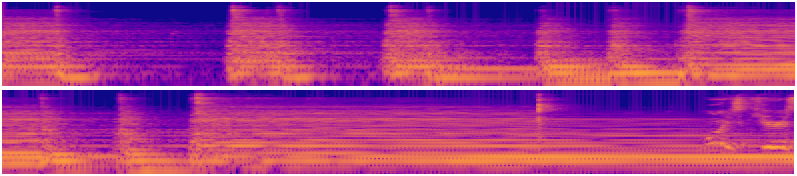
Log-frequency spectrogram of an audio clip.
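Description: Electric guitar played through an amp with reverb switched on: a series of strummed chords and picked notes whose tails ring and wash out, then a sustained chord lingering near and loud.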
